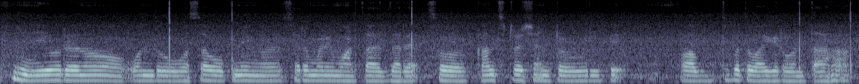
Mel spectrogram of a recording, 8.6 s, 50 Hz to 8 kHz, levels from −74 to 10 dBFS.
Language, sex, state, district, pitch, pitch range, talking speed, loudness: Kannada, male, Karnataka, Bellary, 135 Hz, 135-140 Hz, 85 wpm, -19 LUFS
